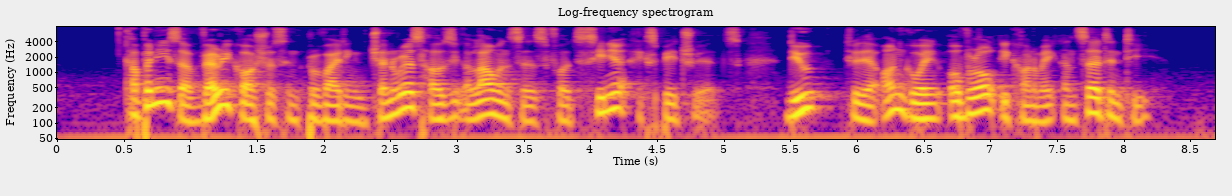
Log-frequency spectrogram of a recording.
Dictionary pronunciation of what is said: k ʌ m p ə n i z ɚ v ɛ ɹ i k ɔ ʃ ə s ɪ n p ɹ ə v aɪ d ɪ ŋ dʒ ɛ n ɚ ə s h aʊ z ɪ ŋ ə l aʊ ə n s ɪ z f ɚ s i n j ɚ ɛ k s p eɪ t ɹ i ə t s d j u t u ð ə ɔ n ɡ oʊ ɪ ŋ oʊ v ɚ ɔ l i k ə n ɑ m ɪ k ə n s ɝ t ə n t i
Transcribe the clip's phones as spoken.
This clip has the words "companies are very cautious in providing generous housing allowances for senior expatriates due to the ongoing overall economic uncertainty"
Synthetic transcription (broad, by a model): k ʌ m p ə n i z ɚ v ɛ ɹ i k ɔ ʃ ə s ɪ n p ɹ ə v aɪ d ɪ ŋ dʒ ɛ n ɚ ə s h aʊ z ɪ ŋ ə l aʊ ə n s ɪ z f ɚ s i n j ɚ ɛ k s p eɪ t ɹ i ə t s d j u t u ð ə ɔ n ɡ oʊ ɪ ŋ oʊ v ɚ ɔ l i k ə n ɑ m ɪ k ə n s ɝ t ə n t i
